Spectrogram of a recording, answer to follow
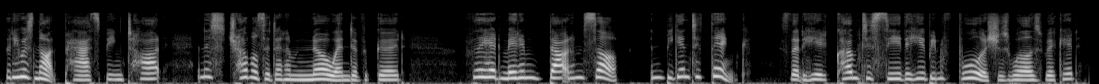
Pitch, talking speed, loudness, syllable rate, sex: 255 Hz, 240 wpm, -17 LUFS, 5.3 syllables/s, female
